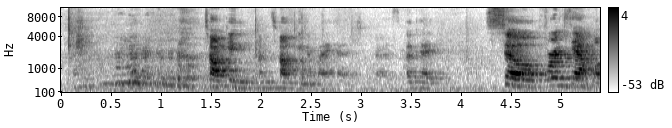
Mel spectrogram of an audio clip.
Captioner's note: laugh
